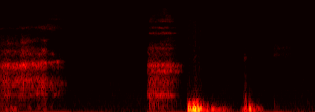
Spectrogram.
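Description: A deep breath drawn in and let out at the start of a short meditation, starting with a broad airy hiss, then a second rush of air, followed by two short, lower bursts of exhalation, fairly loud.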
